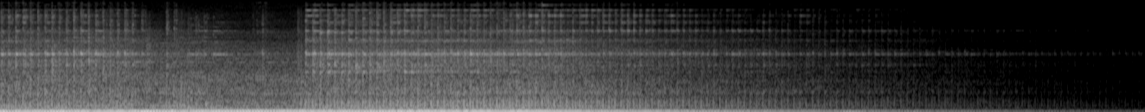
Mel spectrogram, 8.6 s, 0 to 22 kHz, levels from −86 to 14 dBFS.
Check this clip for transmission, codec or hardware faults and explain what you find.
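No transmission, codec or hardware faults are audible; the only level change is a smooth editorial fade-out over roughly the last four seconds, with no click or hard edge.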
